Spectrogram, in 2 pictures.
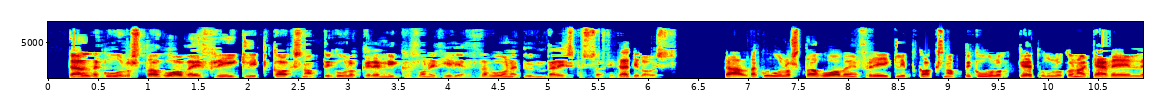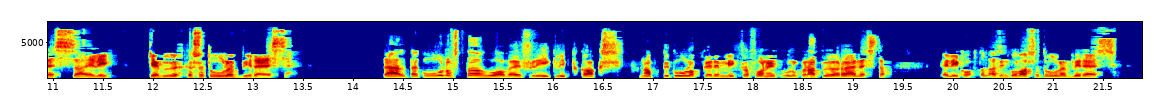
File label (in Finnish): mikrofonit, nappikuulokkeet; Huawei FreeClip 2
